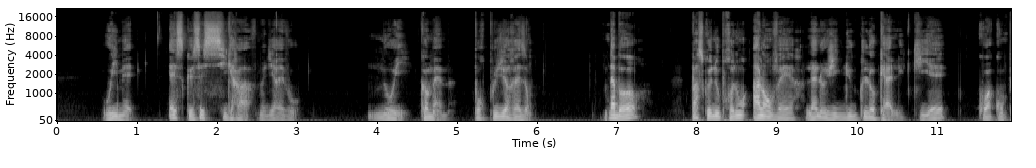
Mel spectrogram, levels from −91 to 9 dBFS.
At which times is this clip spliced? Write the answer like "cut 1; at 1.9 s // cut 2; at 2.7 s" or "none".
none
